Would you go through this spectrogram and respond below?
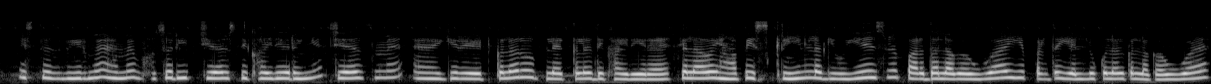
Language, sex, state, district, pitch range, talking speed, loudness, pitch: Hindi, female, Maharashtra, Pune, 255-295 Hz, 220 wpm, -19 LUFS, 275 Hz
